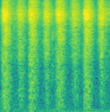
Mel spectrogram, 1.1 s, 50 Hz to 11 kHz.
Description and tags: Egg Shaker 02
Shaker Percussion Home-made
Home-made, Percussion, Shaker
